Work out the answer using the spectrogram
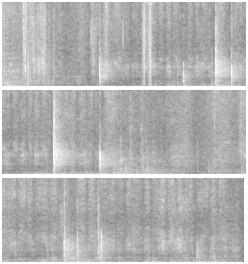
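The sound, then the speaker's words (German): Writing by hand during a math explanation, faint scratchy strokes with a few sharper taps, continuing steadily with no speech. “Jetzt schreibe ich das nochmal anders hin.”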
